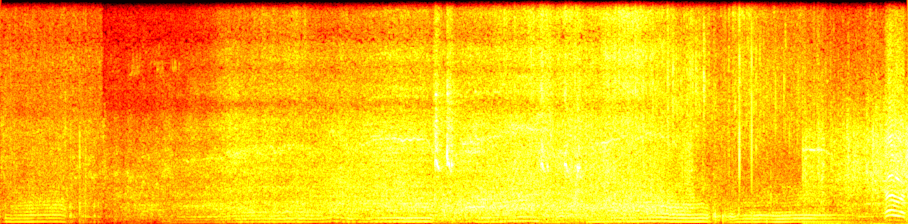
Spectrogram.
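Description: A rally car driven by Colin McRae power-sliding, the engine revving loud and close with rising and falling pitch and tyres squealing across the run, without any talk.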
